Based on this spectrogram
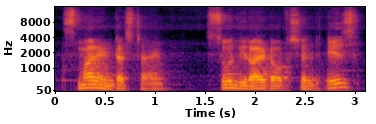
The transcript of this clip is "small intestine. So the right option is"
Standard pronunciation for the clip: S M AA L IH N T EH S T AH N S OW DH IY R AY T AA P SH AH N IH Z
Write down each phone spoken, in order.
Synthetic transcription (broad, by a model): S M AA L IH N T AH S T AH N S OW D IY R AY T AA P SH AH L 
